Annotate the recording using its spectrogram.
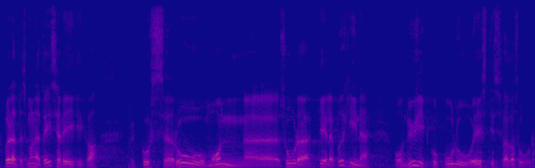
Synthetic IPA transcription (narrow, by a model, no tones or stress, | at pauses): vɤreld̪esmɤne̞t̪e̞jse̞ɾiːɡ̥iɡ̥ɑ | kusːeruːmo̞n | suːɾeke̞ːle̞pɤɦine̞ | o̞nyɦikːˑukulue̞ːst̪isvæɡ̥ɑsuːr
